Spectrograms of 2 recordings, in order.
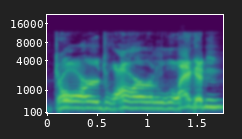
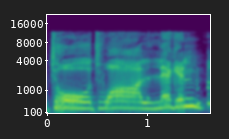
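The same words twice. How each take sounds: First: Loud, very slow rolling British growl of an impression; hammed-up British character shout; British accent, imitated. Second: Loud, drawn-out mock British shout; hammed-up British declamation; British accent. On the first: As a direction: stretch it out like Yosemite Sam gone British. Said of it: "he says it like this". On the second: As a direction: bellow it in a put-on British accent. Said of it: "I do think my British accent is good".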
